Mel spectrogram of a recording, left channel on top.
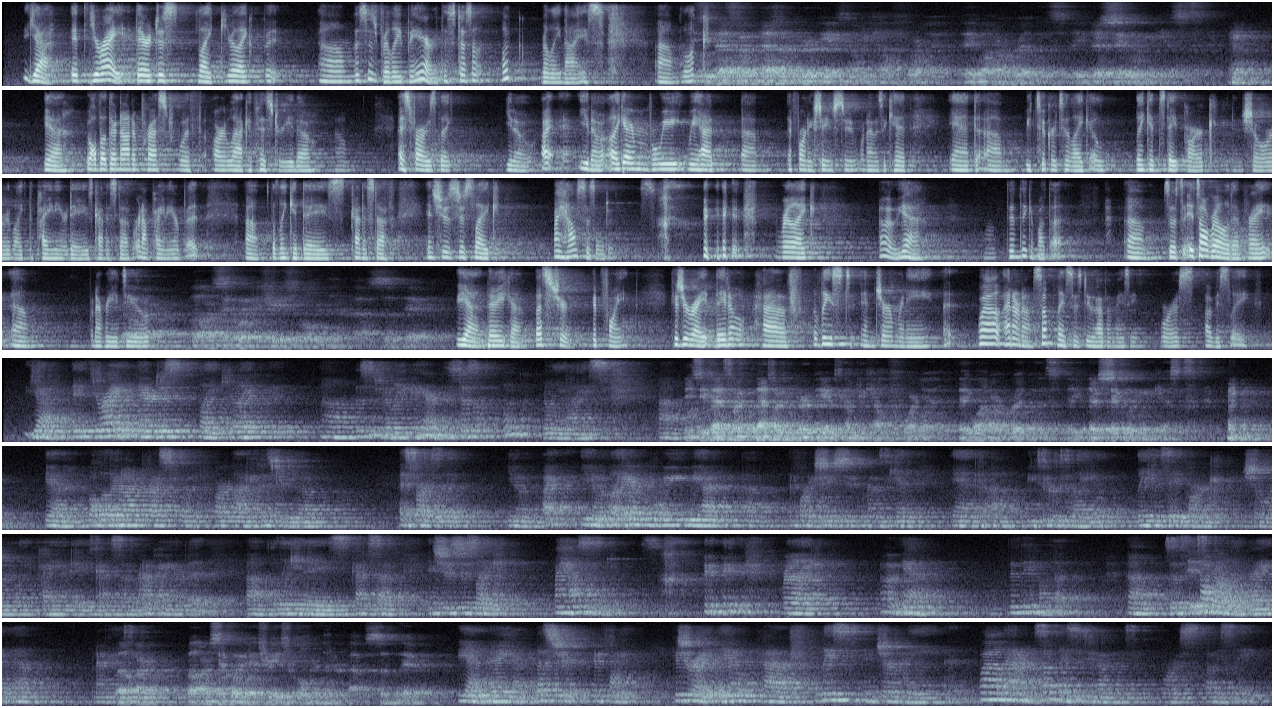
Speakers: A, on the left; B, on the right.
A: Yeah, it, you're right. They're just like you're like, but um, this is really bare. This doesn't look really nice. Um, look
B: You see, that's why that's why the Europeans come to California. They want our redwoods. They they're sick of looking at castles. <laughs>
A: Yeah, although they're not impressed with our lack of history, though. Um, as far as like, you know, I, I- you know, like I remember we we had um, a foreign exchange student when I was a kid, and um, we took her to like a Lincoln State Park, you know, show her like the pioneer days kind of stuff, or not pioneer, but um, the Lincoln days kind of stuff, and she was just like, "My house is older than this." <laughs> We're like, "Oh yeah, well, didn't think about that." Um, so it's it's all relative, right? Um, whenever you
B: Well,
A: do,
B: our well, our sequoia trees are older than her house, so there.
A: yeah, there you go. That's true. Good point. Because you're
B: Mhm.
A: right, they don't have, at least in Germany, uh, well, I don't know. Some places do have amazing forests, obviously,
